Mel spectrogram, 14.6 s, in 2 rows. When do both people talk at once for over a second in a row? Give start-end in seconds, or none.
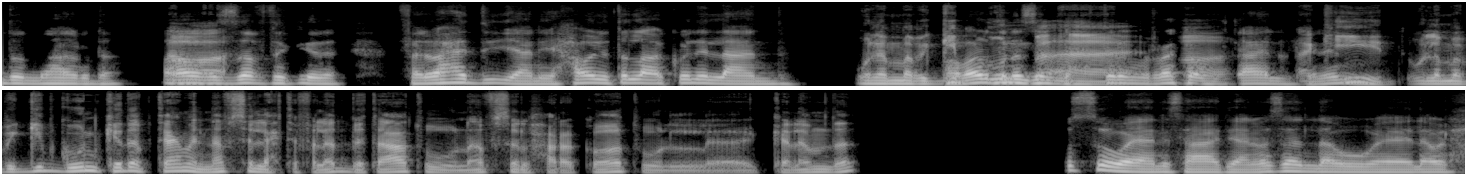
4.7-6.8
